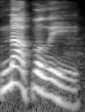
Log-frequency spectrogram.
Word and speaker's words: Napoli: It's not Naples. It's Napoli. Yeah.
